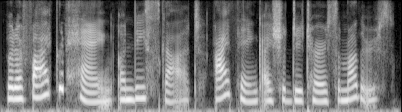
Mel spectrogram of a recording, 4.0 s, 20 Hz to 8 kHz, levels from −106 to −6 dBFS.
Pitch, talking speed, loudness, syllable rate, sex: 260 Hz, 210 wpm, -18 LUFS, 4.8 syllables/s, female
